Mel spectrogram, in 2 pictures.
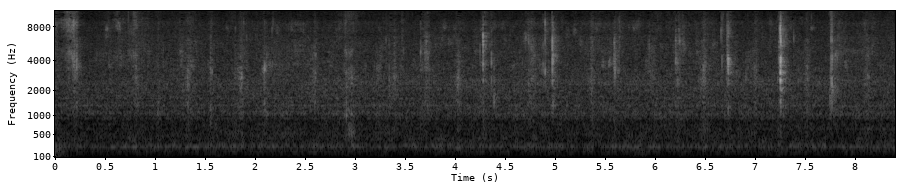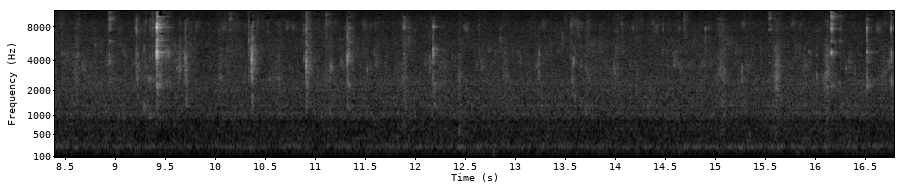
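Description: A person chewing angel hair pasta, close to the microphone: soft, wet mouth clicks and smacks scattered irregularly over a steady low hum.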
